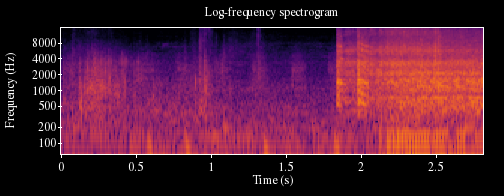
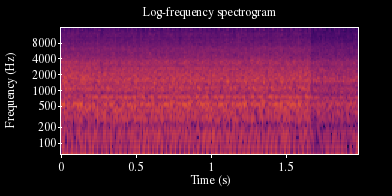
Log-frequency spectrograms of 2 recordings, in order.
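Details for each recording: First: Mazda Miata engine cranks and catches, then settles into a fast, light metallic clatter at about four per second at idle; persists with the VVT solenoid unplugged, top-end rattle. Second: Mazda Miata with many oil leaks, started right after an oil change, having been run on low oil: steady even idle with no tapping or rattle; the earlier knock is gone, normal idle.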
